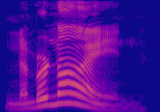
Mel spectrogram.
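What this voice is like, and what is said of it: Announcer voice. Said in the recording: “Mr. Announcer. ... In my best voice.”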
